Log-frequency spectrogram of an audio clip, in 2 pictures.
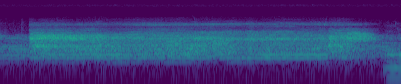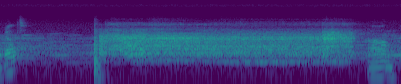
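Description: Neopixel lightsaber playing its lightning block effect through the hilt speaker: a sustained electric crackle over the blade's steady hum, held twice, about seven and then five seconds, with a short quieter lull and a sharp crack between.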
